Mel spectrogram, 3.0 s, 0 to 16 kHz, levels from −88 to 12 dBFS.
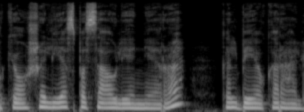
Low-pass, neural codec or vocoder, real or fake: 14.4 kHz; none; real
